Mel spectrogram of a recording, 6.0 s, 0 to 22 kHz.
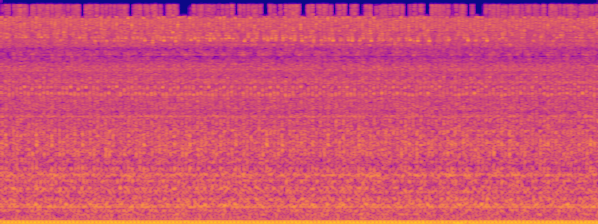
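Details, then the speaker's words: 2009 VW Tiguan 2.0 TDI with a misfire issue, restarted after fault codes were cleared: a steady, even diesel clatter at idle with slight shake, no misses or stumbles; the idle is stable and the exhaust better than before. "he looks stable to me he's still shaking a bit but of course this is diesel but it's not that you remember before it was like okay that's that's a little bit the exhaust is better now"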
